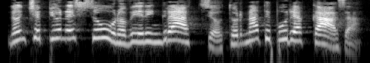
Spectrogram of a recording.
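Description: A woman's voice: high voice, very animated, measured pace, fairly bright tone, pitched above the performer's own voice, full character voice. A woman reading aloud, voicing a timid, fretful old village priest who anxiously placates a crowd. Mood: nervous placating.

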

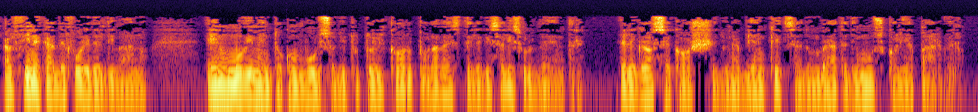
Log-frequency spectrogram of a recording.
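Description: A man narrating a literary novel as an audiobook in a measured, expressive reading. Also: low voice, husky.

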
